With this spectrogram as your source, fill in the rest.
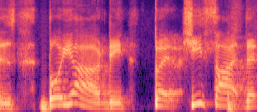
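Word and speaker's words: Boiardi: the proper pronunciation is boardi but he thought that as an Italian that people wouldn't be able to pronounce his name in America in the 50s so they went with boy Rd are we going to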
